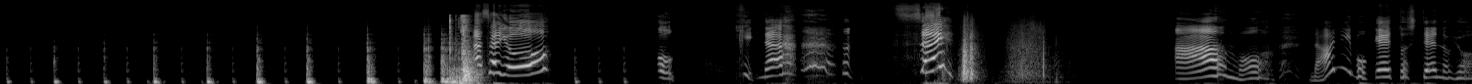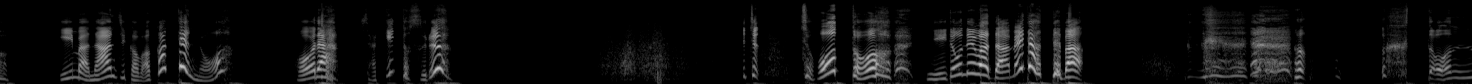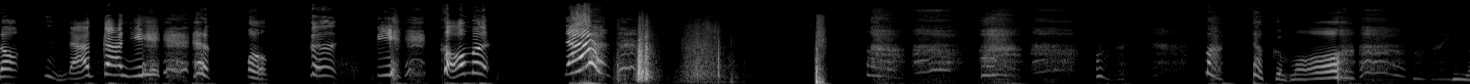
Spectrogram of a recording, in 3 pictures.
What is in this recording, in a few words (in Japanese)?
おはようボイス～ツンデレ幼なじみ～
